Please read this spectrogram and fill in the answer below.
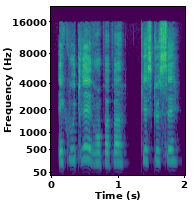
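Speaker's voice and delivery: put-on high-pitched eager child voice; wondering child. A narrator's reading. Charlie asks grandfather about chanting, wondering.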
